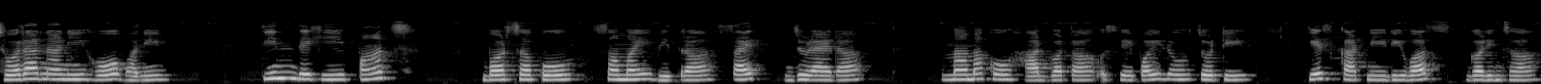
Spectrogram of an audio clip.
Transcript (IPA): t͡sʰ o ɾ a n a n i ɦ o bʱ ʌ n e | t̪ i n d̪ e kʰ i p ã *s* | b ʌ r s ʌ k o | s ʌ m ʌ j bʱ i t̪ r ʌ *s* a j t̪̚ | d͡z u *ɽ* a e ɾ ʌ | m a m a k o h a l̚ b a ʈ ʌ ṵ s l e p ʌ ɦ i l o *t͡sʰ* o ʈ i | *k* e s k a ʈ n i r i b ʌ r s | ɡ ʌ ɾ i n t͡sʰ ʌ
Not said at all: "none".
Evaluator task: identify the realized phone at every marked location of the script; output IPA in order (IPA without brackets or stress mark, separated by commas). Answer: t͡s, s, ɽ, t͡s, k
